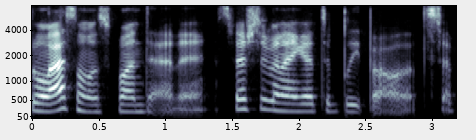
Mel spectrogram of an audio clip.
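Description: Against a quiet background, a woman talks in an animated tone, the sound dry and close with no echo. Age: 20s. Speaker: podcast co-host. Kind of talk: casual chat. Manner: giggly, animated.

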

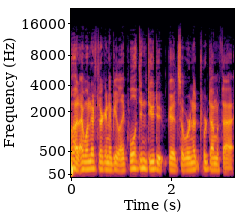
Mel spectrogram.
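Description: A man talks at a very fast pace. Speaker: podcast co-host and video editor. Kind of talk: casual chat.

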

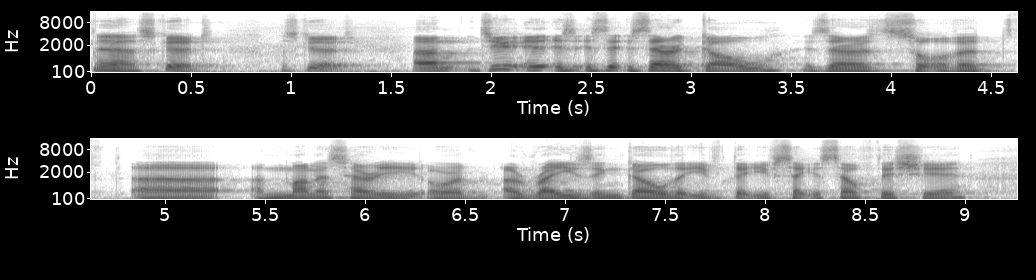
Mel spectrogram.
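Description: This man has an ordinary speaking voice, medium in pitch with ordinary variation, delivered at a moderate pace. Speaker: podcast host. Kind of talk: casual interview chat.

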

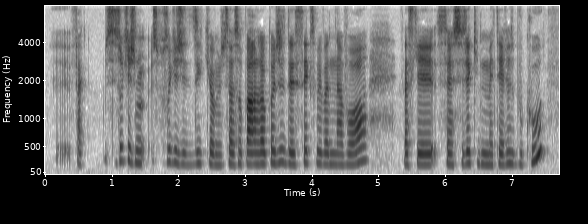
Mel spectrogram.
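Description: In a Quebec accent, a woman speaks at a moderate pace and medium pitch, her intonation monotone and flat while her loudness swings widely. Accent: Québécois French. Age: 20s. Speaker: student podcaster. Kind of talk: casual solo podcast talk. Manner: hesitant, many fillers.

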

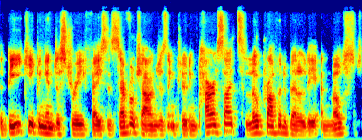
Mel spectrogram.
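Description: Against a quiet background, a man with medium pitch speaks in an Irish accent. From Ireland. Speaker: student media interviewer. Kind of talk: interview.

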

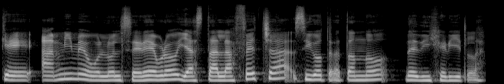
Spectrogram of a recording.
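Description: Her voice is a plain, everyday voice at medium pitch for a woman, delivered at a fairly slow pace with fairly even intonation on a very clean recording with a silent background. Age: young. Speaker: podcast host. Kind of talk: solo monologue on film.

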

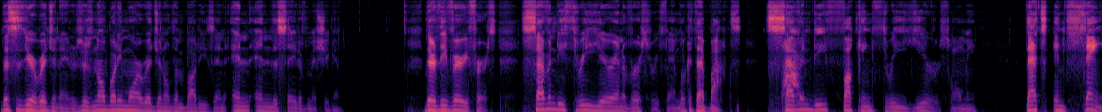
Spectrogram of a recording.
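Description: An animated man with an American accent at a medium pitch, lively in intonation, with big swings in loudness, a moderate pace and a very clean recording with a silent background. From Chicago. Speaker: food social media personality. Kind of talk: casual chat.

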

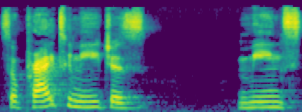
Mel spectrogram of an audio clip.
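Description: The voice belongs to a woman with an American accent. It sits at a medium pitch. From Los Angeles, Boyle Heights. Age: 40s. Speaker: community activist. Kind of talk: interview. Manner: halting, many fillers.

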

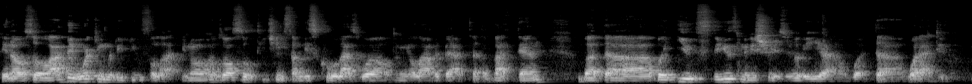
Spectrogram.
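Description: Talking fairly quickly, a man comes through with noticeable noise in the background. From Montreal, Quebec; Haitian family. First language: French. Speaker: podcast guest, churchgoer. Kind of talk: casual chat. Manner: animated, repetitive.

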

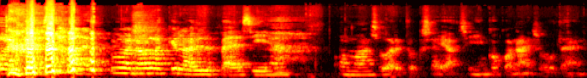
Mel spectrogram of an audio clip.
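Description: In a plain, everyday voice, a woman speaks at a fairly high pitch with lively intonation and big swings in loudness. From eastern Finland, Joensuu. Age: 20s. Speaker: fitness athlete. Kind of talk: interview.

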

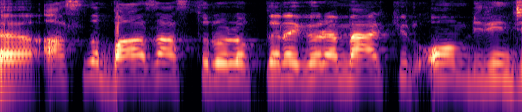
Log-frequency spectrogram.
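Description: A man speaks at a moderate pace with a high pitch. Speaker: astrology channel host. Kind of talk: solo tutorial on astrology. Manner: halting, many fillers.

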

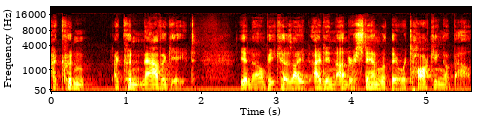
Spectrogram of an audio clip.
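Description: A man with an American accent has an ordinary speaking voice at medium pitch. He talks at a fairly quick pace. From California. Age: 40s. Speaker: sales coach and business founder. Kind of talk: casual chat.

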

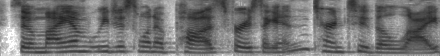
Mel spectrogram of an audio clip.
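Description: Captured on a very clean recording with a silent background, a woman talks at a fairly high pitch with vocal fry. Her pace is moderate and her intonation fairly even. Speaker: co-host. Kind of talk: interview chat.

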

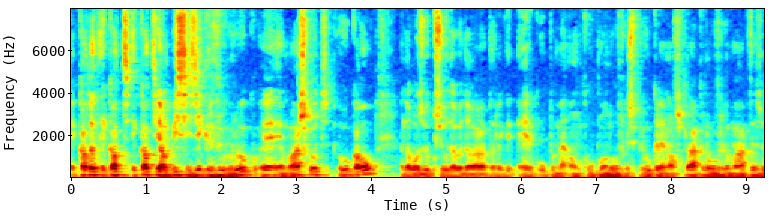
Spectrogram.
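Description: Noticeable background noise and audible room echo surround a man talking very fast. His pitch is medium, with ordinary variation. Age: 30s. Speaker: mayor and lawyer. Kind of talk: interview.

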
